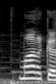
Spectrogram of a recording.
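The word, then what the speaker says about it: Monika: anime club Shinji mónica now in Japanese her name is probably pronounced mo nica but since I don't know for certain I'm gonna call her what everybody else calls her Monica cuz I'm Merkin oh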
